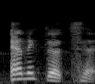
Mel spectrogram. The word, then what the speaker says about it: anecdote: anecdote 이렇게요. 이렇게 강세 넣고 뒤에 말은 강세받는 말이 훨씬 시간이 길죠. anecdote 뒤에는 막 우르르 뭉개져가지고 anecdote 이렇게 읽으면 되겠습니다.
